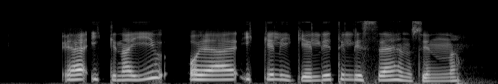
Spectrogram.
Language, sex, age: Norwegian, female, 32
